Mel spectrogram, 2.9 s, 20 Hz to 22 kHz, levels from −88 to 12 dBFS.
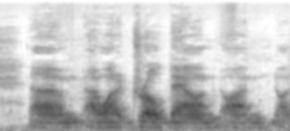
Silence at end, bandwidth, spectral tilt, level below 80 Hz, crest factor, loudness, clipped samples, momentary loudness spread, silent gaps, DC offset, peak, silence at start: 0 s; over 20 kHz; -6 dB/octave; -48 dBFS; 18 dB; -22 LUFS; under 0.1%; 7 LU; none; under 0.1%; -4 dBFS; 0 s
